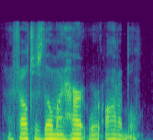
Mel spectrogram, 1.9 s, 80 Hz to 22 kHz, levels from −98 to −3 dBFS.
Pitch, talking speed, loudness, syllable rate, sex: 125 Hz, 250 wpm, -16 LUFS, 7.0 syllables/s, male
